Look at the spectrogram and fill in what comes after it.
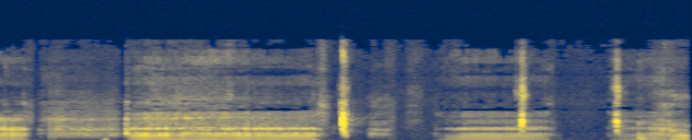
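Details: Deep, rumbling growl from an angry dog, held for about a second, breaking off, then resuming in a second long snarl, with a short sharp sound between.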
